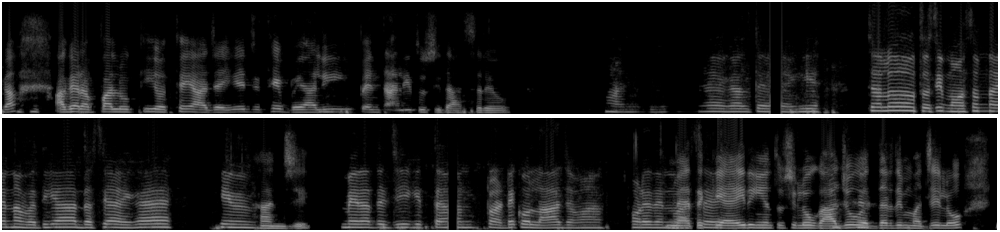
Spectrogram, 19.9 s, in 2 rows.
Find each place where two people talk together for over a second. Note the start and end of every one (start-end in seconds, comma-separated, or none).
none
